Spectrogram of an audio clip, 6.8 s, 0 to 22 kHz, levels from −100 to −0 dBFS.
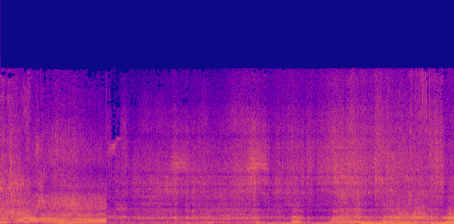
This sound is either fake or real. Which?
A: real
